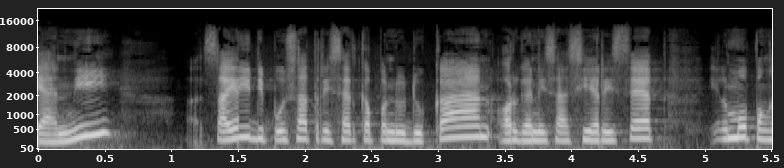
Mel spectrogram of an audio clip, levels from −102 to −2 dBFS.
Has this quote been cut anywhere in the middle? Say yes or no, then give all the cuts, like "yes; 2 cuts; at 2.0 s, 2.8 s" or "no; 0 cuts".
yes; 1 cut; at 1.5 s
